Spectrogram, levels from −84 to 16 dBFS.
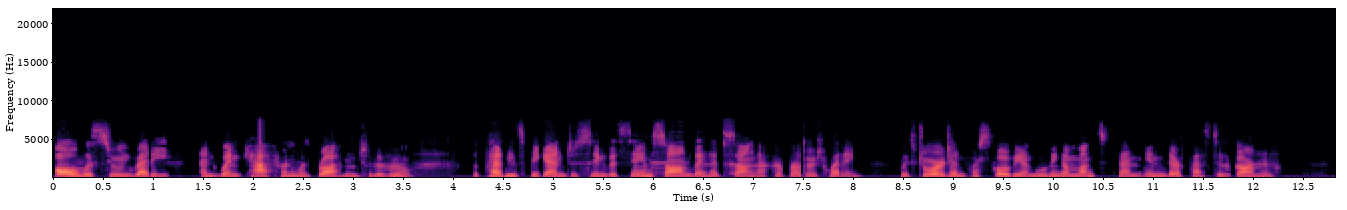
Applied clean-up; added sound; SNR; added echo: neural diffusion model UNIVERSE++.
